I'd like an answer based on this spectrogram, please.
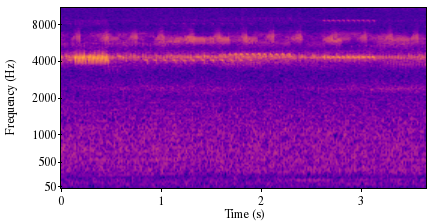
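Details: Cricket chorus at night: one loud, high trill opens the moment, then gives way to an even, rapidly pulsing chirp that continues steadily above quiet hiss.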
